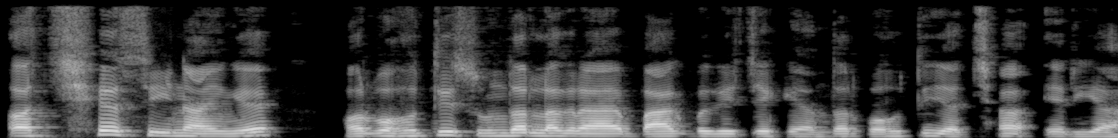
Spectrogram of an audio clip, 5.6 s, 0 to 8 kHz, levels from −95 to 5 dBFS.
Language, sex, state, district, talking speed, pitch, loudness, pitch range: Hindi, male, Chhattisgarh, Korba, 205 wpm, 145 Hz, -18 LUFS, 140-160 Hz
